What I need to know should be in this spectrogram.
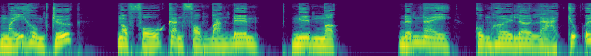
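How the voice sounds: A natural reading voice with ordinary pitch variation, against a quiet background.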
